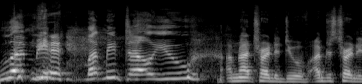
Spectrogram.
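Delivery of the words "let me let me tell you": very slow, very high, loud, drawn-out drawl. Describing a curmudgeonly character while doing a Bill Cosby voice. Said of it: "You're always already doing Bill Cosby".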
